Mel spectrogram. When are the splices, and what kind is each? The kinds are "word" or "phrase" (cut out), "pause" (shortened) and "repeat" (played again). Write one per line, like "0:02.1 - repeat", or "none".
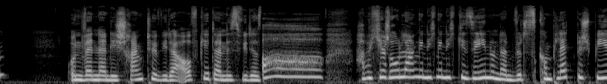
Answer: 0:02.6 - word
0:03.9 - word
0:04.4 - repeat

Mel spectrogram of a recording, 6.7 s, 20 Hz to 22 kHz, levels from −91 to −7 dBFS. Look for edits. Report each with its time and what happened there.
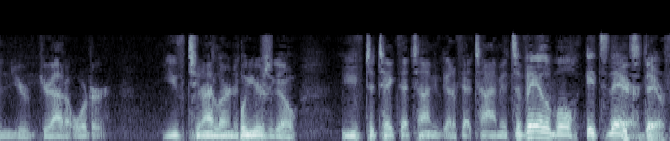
0:01.9 - word
0:02.4 - word
0:03.6 - word
0:04.6 - word

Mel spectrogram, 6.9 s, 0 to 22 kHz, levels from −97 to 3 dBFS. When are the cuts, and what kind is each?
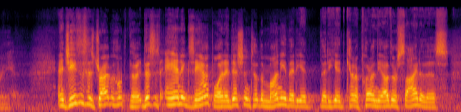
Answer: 0:01.8 - word
0:02.4 - word

